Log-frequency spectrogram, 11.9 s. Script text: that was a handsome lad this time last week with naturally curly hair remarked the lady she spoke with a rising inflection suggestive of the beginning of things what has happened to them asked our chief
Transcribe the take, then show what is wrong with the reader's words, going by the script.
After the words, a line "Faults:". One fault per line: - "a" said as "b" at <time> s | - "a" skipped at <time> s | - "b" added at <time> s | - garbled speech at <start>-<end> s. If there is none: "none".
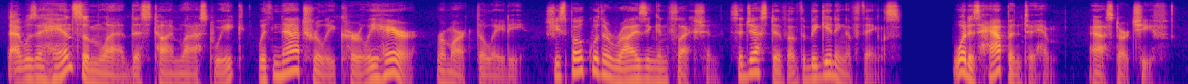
that was a handsome lad this time last week with naturally curly hair remarked the lady she spoke with a rising inflection suggestive of the beginning of things what has happened to him asked our chief
Faults:
- "them" said as "him" at 10.4 s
